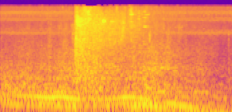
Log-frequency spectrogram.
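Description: A car crashes with a loud smash.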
